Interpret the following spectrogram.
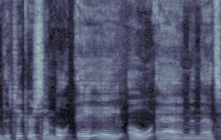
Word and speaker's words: AAON: that you want to profile for us is pronounced Aon the ticker symbol a AO n and that's how the company's name is spelled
